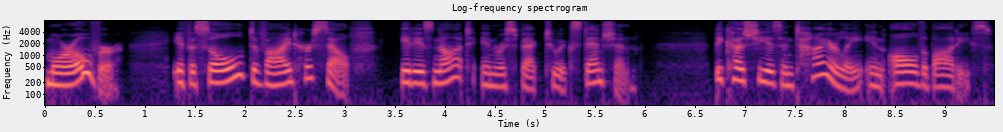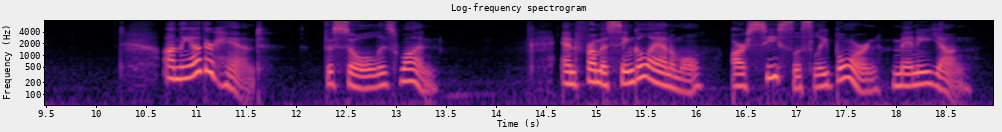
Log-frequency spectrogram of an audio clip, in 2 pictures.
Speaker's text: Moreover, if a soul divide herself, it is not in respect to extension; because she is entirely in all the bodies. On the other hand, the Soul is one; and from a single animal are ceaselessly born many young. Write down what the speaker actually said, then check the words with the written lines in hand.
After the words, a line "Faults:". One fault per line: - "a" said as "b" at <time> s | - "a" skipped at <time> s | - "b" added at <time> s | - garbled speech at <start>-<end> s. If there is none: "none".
Moreover, if a soul divide herself, it is not in respect to extension; because she is entirely in all the bodies. On the other hand, the Soul is one; and from a single animal are ceaselessly born many young.
Faults:
none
